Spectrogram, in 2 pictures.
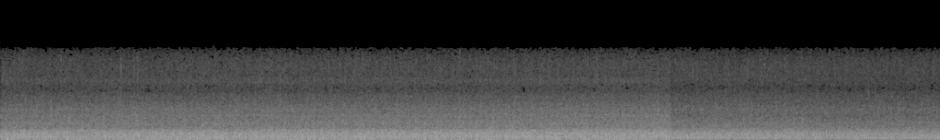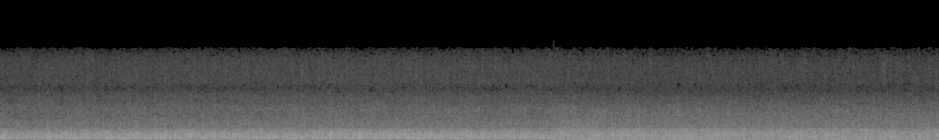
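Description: Heavy rain pouring down steadily, a dense even hiss that drops slightly in level about ten seconds in.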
